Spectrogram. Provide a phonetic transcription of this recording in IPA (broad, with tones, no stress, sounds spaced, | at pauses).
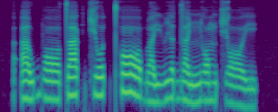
ʔ a˩˧ w b ɔː˩ t̪ aː˧ k̚ t͡ɕ oː˧˥ t̚ t̪ʰ ɔː˥˨ b a˩ j ʋ i˧ ə̯ d a˧˩ ɲ ɔː˧ m t͡ɕ ɔː˧˩ j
